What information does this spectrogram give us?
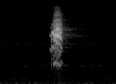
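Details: Rainbow lorikeet in trees during courtship, a single short harsh screech, loud and broadband, cutting off quickly into silence.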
